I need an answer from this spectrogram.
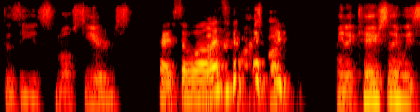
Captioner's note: chuckling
